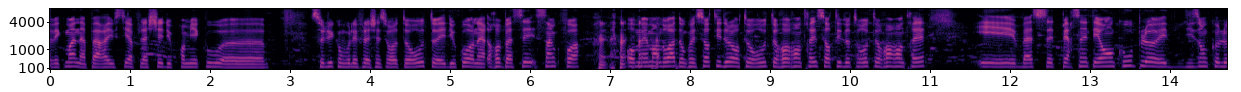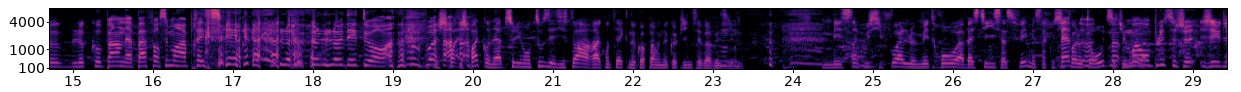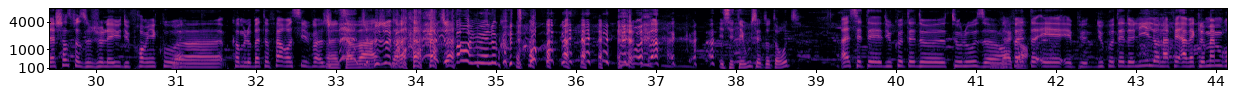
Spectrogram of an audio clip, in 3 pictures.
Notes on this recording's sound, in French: Des centaines de flasheurs se sont retrouvés pour une après-midi incroyable. Cet épisode a été enregistré en live dans le bar, à l’épicentre de l’événement. Bruitages de l’application FlashInvaders.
